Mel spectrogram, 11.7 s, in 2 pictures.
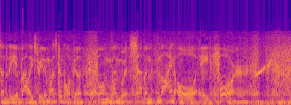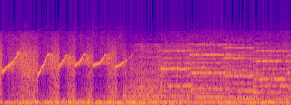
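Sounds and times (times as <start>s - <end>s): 
speech: 0.0s - 6.3s, 8.1s - 8.8s
whistle blowing: 5.1s - 8.4s, 9.0s - 10.6s.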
